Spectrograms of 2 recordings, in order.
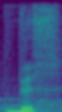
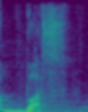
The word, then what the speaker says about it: bus: vont prendre l'autobus scolaire on doit prononcer bus et non pas boss comme en anglais BO SS e c'est une bosse mais b.us c'est un bus ou dites un autobus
